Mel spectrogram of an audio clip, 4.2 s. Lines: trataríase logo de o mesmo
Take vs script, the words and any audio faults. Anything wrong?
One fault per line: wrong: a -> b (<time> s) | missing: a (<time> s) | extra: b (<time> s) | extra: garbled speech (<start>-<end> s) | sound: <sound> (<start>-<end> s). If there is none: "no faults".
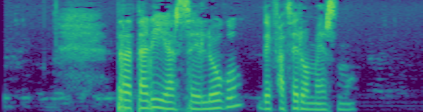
extra: facer (2.8 s)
